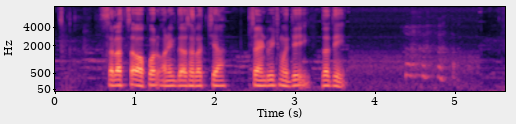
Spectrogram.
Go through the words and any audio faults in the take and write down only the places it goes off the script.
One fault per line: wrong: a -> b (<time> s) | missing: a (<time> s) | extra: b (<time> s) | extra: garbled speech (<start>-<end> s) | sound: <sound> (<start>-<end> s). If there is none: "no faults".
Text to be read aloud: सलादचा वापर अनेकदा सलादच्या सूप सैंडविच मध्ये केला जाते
missing: सूप (2.1 s)
missing: केला (3.1 s)
sound: laugh (4.3-5.1 s)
